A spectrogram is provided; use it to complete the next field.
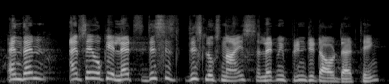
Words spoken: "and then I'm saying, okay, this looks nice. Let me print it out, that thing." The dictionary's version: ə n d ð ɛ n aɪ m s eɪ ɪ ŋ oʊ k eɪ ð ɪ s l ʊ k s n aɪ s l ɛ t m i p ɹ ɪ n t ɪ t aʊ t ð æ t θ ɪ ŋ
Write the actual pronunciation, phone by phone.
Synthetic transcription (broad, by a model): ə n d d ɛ n aɪ m s eɪ ɪ ŋ oʊ k eɪ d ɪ s l ʊ k s n aɪ s l ɛ t m i p ɹ ɪ n t ɪ t aʊ t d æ t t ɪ ŋ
